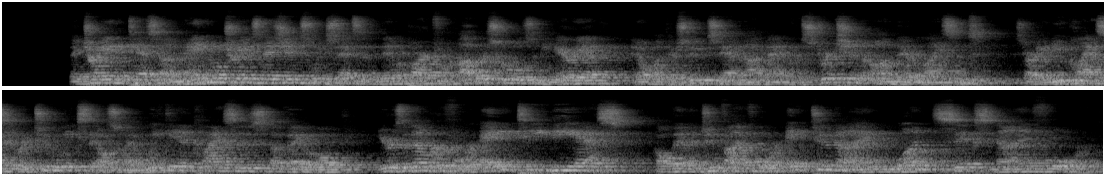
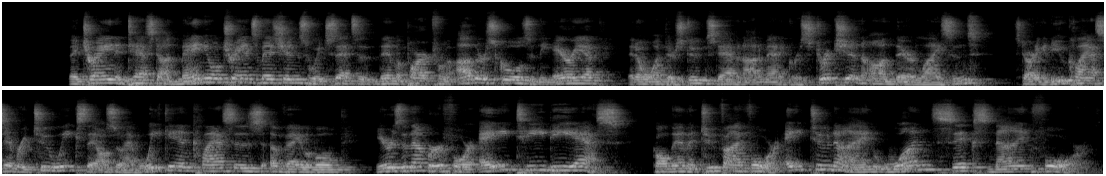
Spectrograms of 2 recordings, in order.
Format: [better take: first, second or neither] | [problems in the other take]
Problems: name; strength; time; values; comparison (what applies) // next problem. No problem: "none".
second | room echo; strong; dies away in 1.5 s; slight in the second // off-mic speech; far; somewhat distant in the second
